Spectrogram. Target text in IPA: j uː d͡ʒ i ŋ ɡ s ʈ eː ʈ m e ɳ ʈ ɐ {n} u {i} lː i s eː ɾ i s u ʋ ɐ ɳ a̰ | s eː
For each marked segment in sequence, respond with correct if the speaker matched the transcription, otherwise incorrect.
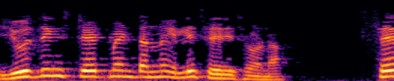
incorrect, correct

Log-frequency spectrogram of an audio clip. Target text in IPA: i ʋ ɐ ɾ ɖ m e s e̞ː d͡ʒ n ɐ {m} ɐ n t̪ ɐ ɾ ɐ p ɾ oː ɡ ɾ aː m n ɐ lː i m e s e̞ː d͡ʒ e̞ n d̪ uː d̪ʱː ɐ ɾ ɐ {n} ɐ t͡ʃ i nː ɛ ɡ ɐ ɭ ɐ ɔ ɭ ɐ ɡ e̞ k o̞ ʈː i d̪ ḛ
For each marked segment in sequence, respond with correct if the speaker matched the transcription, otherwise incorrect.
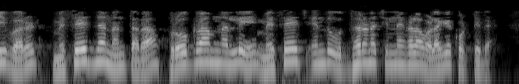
incorrect, incorrect

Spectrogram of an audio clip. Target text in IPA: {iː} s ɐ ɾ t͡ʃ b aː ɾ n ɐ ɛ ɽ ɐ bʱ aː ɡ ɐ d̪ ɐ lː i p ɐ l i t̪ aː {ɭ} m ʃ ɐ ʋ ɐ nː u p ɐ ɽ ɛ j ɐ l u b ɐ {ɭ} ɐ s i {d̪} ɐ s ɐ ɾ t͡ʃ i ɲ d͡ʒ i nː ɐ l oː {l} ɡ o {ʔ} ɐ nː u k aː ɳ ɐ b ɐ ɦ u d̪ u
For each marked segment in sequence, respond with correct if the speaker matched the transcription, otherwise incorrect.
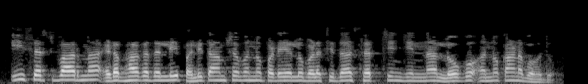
correct, incorrect, correct, correct, incorrect, correct

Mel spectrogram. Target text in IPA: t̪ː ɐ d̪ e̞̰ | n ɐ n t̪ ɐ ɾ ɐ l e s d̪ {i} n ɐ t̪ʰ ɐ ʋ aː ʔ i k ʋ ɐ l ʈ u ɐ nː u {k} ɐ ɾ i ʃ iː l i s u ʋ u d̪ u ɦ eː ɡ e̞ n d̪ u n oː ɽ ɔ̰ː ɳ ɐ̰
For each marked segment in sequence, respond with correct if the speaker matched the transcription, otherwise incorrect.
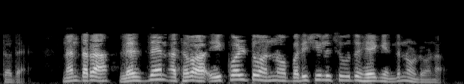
incorrect, incorrect

